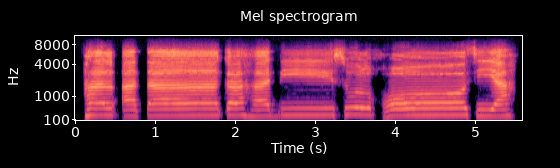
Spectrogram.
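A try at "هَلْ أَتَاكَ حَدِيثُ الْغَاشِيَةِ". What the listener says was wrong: Panjangan. Hal ataka hadithul ghasyiyah. Itu kepanjangan deh. Madnya kepanjangan setengah huruf kan. Jangan hal ataka hadis itu kepanjangan. Hal ataka hadithul ghasyiyah.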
